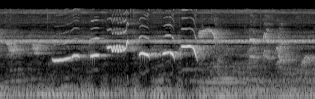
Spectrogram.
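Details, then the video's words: Juvenile Priangan magpie-robin from West Java practising its song: a long wavering whistle rising in steps, followed by a few louder bright notes and softer trailing chirps. "KACER PRIANGAN BAHAN BELAJAR NGEMPLONG"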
